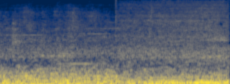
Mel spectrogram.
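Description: Downtown street ambience: a steady low rumble of traffic. The background shifts abruptly about a second in.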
